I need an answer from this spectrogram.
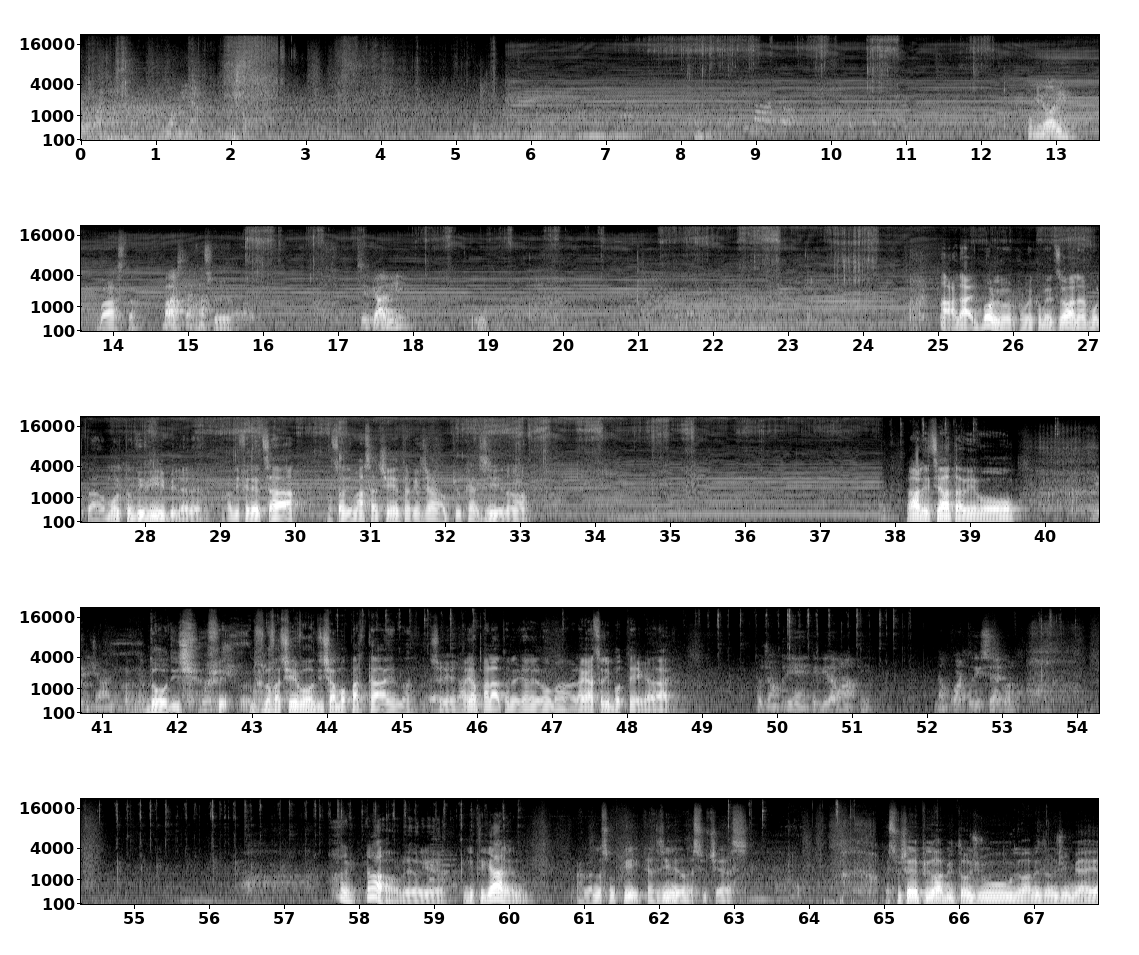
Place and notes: Via Palestro, Massa MS - Il barbiere
Mentre taglia i capelli a un suo cliente storico, Giovanni, il barbiere della borgata, racconta i meccanismi economici della concorrenza dei barbieri cinesi. Preso dal discorso si distrae, e taglia la basette allo storico cliente, che desiderava invece lasciarle lunghe.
